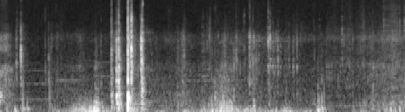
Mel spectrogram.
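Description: A few thuds, with a quick cluster of sharp clicks or knocks about two seconds in, over faint low handling noise.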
